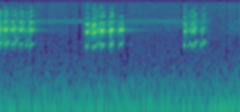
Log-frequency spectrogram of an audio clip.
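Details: In Australia, resident Eastern rosellas at farm ponds and dams produce three clipped bursts of four or five sharp, ringing, high notes, delivered rapidly with brief silences between the groups.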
